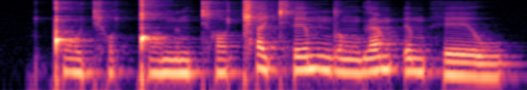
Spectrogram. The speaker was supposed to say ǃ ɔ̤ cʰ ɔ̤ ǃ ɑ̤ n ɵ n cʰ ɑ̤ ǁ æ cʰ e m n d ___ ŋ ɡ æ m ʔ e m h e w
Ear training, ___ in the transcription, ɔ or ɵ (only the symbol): ɔ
